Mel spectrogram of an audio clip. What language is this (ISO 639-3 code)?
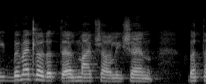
heb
